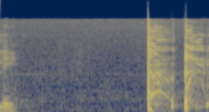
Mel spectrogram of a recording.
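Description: A man coughs briefly about a second and a half in, after a short pause in his talk.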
